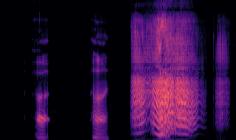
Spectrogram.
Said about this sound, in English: Oh man, you're picking that stuff off the floor at that point. That felt like that was like a fart going down a ski slope.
